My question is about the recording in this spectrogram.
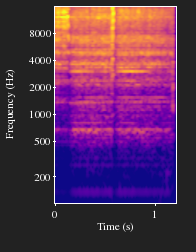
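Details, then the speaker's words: Bandsaw cutting wood fed with a push stick, guard and guide set low for the material; steady rasping cut with a faint, even blade whine and no chatter or binding, a normal clean cut. "So as I'm pushing a piece of material through the saw, I'll notice the regular rhythmic sound of the blade cutting."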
